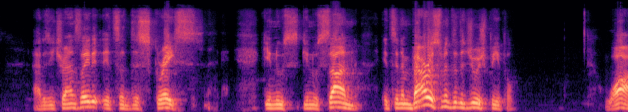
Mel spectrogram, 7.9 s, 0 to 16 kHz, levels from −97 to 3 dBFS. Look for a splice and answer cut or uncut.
uncut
